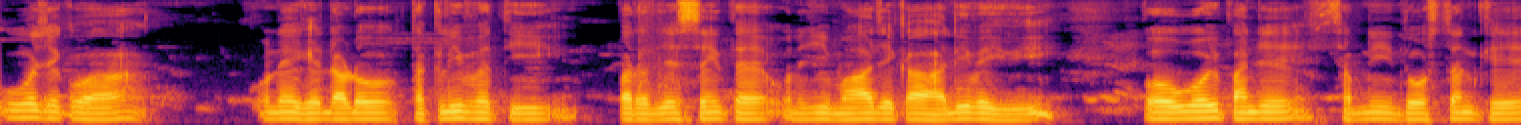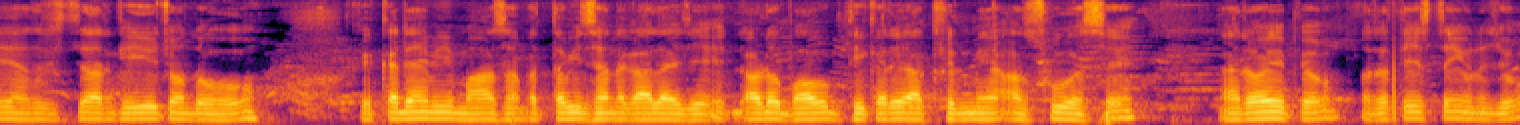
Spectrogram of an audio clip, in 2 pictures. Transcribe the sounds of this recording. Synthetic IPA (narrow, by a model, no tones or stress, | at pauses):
ʊɦod͡ʑeːkoaː | ʊnəkʰeːɗaːɖʱot̪ɐkliːft̪ʰi | pɐɾɐt̪eːst̪ãĩt̪ɐʊ̰n̤d͡ʑiːmãːd͡ʑeːkaɦɐliʋɐiɦʊi | poːʊɦobipɐ̃ɦɪ̃ɲd͡ʑesɐbʱɪnid̪oːst̪ənɪ̆kʰeːɛ̃ːɾɪst̪ed̪aːɾən̆kʰeːɪɦot͡ɕɐʋə̃nd̪oɦo | kɪkɐɗɦɪ̃bɪmãsãbɐt̪ːɐʋĩːns̬ãːnəɠaːl̤aːed͡ʑeːɗa̰ːɖʱobaːʋkt̪ʰikɐɾeaːkʰɪɾənɪ̆mẽɐ̰̃nsuɦəs | ɛ̰̃ːɾoːepijopɐɾɐt̪eːst̪aːĩʊnd͡ʑoː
